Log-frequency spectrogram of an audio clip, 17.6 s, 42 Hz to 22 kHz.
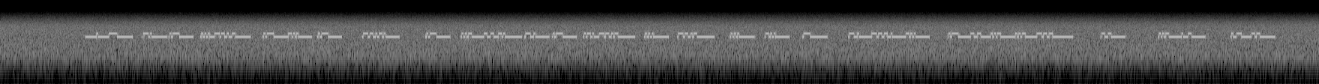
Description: TTY/TDD text telephone tones (45.45 baud Baudot), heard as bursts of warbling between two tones, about 400 Hz shift, 1600 Hz centre, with phone line noise. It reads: THEY WERE DESIGNED BY BYRON PREISS VISUAL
